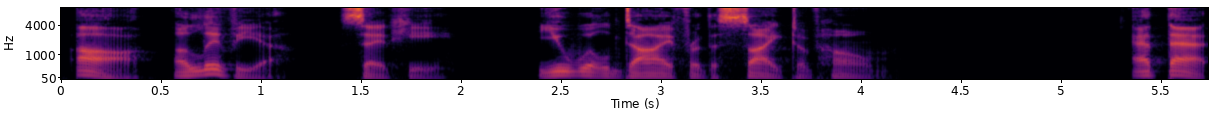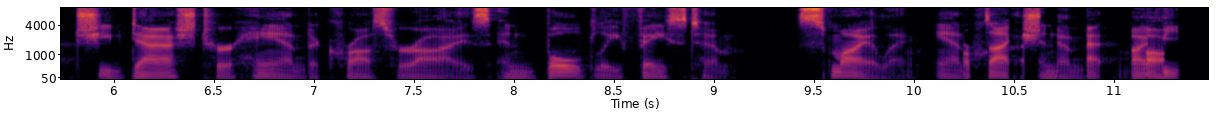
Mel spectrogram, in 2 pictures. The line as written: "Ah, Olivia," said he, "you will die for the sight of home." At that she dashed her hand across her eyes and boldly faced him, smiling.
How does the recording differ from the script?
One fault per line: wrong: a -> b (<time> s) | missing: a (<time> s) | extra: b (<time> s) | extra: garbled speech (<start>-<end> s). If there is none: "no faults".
extra: garbled speech (10.1-11.3 s)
